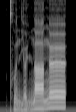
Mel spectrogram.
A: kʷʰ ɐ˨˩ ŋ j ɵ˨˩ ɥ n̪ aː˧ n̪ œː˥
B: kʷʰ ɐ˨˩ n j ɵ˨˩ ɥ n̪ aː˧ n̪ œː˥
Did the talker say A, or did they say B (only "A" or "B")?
B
